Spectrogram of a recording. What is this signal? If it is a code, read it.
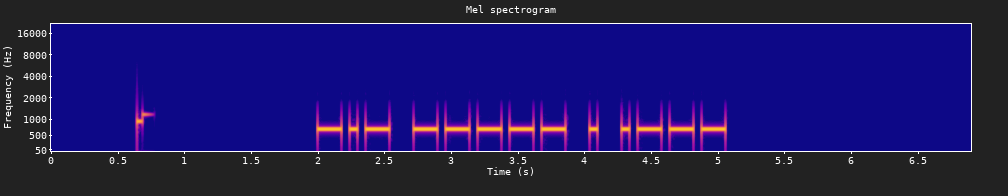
Morse code, heard as a keyed tone, about 20 wpm, 700 Hz. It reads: K0EJ
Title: Easy Call Signs - 20wpm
